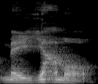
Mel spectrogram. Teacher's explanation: and the double l a a so you have me yamo where the double l makes a y sound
